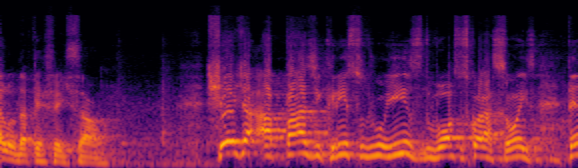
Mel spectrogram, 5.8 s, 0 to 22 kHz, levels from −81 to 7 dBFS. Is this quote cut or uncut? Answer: uncut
